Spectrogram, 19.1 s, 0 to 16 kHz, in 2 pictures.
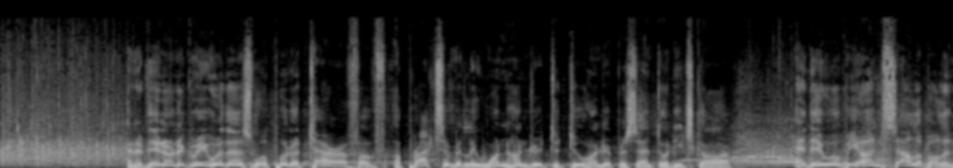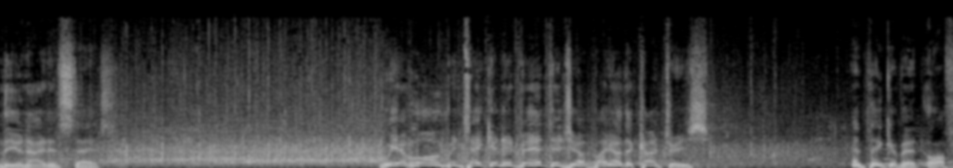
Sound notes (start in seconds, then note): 7.3 cheers and applause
